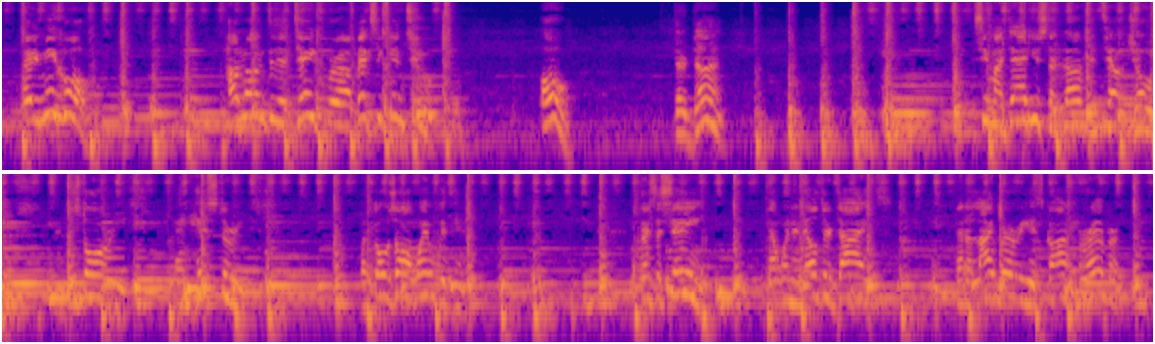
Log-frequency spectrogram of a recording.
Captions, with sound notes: "Hey mijo, how long does it take for a Mexican to... (music stops) "Oh, they're done!" (gentle guitar music) See, my dad used to love to tell jokes, stories, and histories. But those all went with him. There's a saying that when an elder dies, that a library is gone forever.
